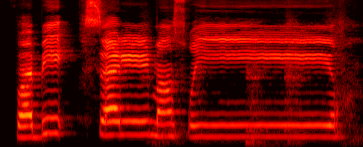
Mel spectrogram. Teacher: جیسے يصلونها، اور ہاں پہ الف مدہ ہے. مصیر یا ساکن سے پہلے صاد کے نیچے زیر ہے تو یا مدہ کو بھی ہم نے ایک الف 2 حرکات کے برابر لمبا کر کے پڑھنا ہے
